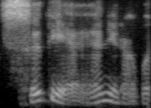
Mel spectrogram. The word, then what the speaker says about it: 词典: C라고 읽으시면 우리 치읓 발음이고요. C 뒤에 이라는 음모가 있으면 츠라고 읽어주셔야 돼요. 츠. 그래서 우리 사전은요. 츠디엔이라고 해주시면 되겠네요.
